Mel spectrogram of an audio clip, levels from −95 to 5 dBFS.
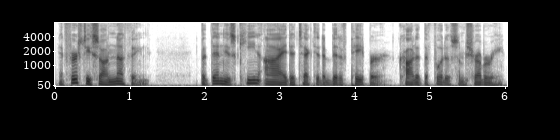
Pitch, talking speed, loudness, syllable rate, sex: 100 Hz, 220 wpm, -20 LUFS, 5.5 syllables/s, male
